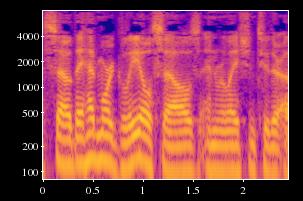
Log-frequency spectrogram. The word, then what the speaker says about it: glial: Specifically, the glial, G-L-I-A-L is how I'm pronouncing it, glial cells? – Are, yes. – Is that correct? – Yeah, you're right.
